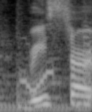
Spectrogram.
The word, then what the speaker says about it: Ristar: We also have a $25 donation from Ristar saying, Ristar is pronounced Ristar.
